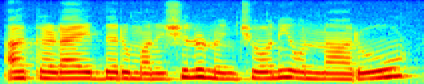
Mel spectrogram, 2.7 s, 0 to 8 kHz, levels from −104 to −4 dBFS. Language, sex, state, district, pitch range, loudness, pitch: Telugu, female, Telangana, Hyderabad, 210-240 Hz, -14 LUFS, 225 Hz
